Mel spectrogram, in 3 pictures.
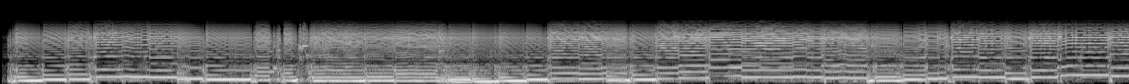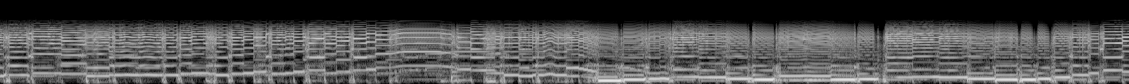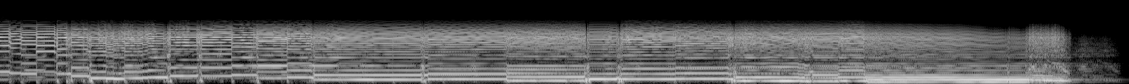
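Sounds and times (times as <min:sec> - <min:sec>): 
OD1 overdrive with delay: 0:00.0 - 0:33.8.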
